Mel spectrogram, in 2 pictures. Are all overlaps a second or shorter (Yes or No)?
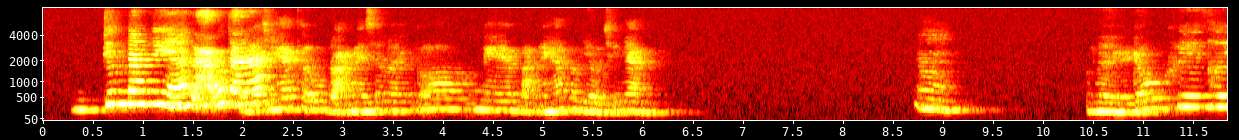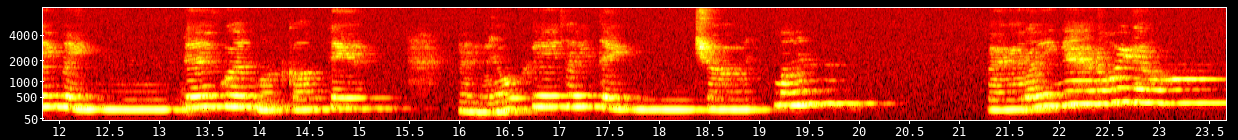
Yes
